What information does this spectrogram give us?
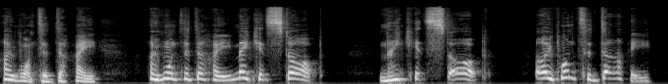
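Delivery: high, wailing cries, slowing at the end; anguished scream. A narrator's reading. Dumbledore in anguish after the potion, high screamed wailing. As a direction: scream it high in agony, climbing. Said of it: "began to scream in".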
